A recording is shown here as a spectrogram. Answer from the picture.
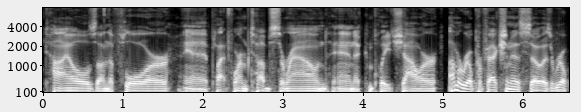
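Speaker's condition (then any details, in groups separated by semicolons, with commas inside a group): No condition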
